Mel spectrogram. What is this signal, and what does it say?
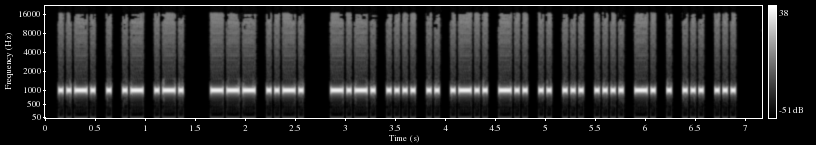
Morse code, heard as a keyed tone, about 30 wpm, 1000 Hz. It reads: FEAR OF CHILDISHNESS
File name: qotdfiles / 30wpm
